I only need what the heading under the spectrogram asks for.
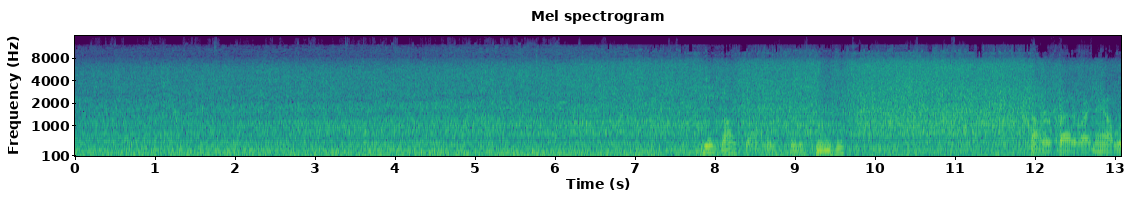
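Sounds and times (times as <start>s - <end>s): steady rushing noise: 0.0s - 13.0s.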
